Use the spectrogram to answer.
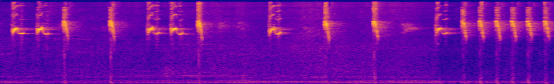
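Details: Brown-throated sunbird singing in 'tembakan' style at night, a recording for training caged birds. Twin falling whistles and single sharp ticks are repeated, ending in a fast high burst.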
